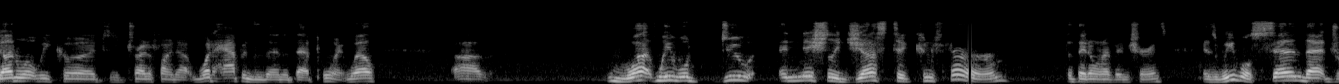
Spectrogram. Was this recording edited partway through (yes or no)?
no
